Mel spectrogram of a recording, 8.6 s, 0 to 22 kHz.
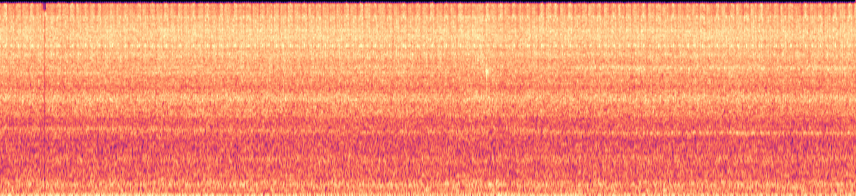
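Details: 2006 Lincoln Town Car 4.6L V8, first start after intake manifold replacement and a new fuel filter: steady, even low rumble at a settled idle with no knocks or stumbles; running smoothly.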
